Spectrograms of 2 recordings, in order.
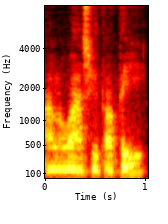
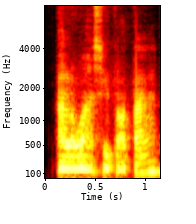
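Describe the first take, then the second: First: The word ends with an 'i' vowel. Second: The word ends with an 'a' vowel. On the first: The speaker calls it wrong. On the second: The speaker calls it right.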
